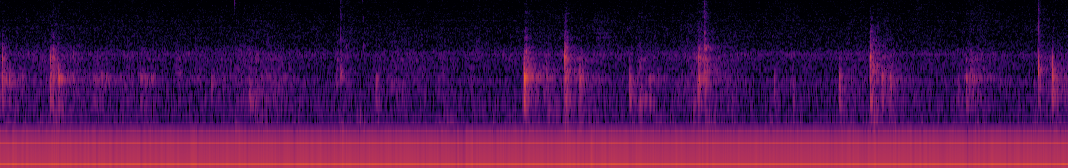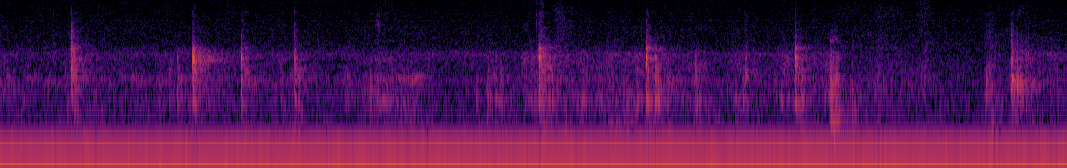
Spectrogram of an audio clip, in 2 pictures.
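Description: Wooden spoon stirring melting chocolate and butter in a small saucepan, knocking against the pan's sides and bottom in scattered, irregular light clicks.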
